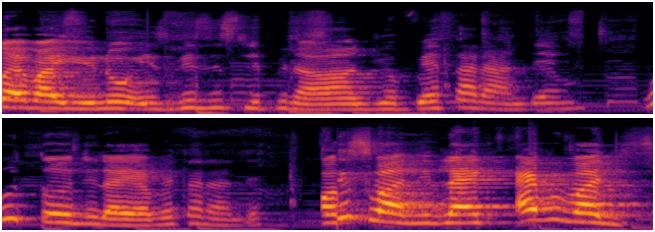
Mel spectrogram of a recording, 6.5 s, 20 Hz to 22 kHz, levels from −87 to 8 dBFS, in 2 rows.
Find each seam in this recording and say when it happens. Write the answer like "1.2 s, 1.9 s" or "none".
4.8 s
